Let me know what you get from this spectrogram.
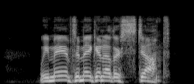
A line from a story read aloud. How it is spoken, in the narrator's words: Nick shouted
